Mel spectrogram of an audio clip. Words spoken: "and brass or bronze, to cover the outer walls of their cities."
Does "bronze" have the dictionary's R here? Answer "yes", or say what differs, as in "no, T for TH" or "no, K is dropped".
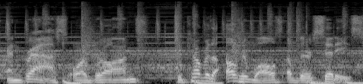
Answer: yes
